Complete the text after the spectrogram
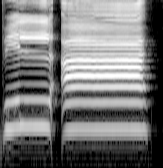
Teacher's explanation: हमज़ा पे खड़ा ज़बर है, हम उसे खींच लेंगे एक अलिफ के बराबर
